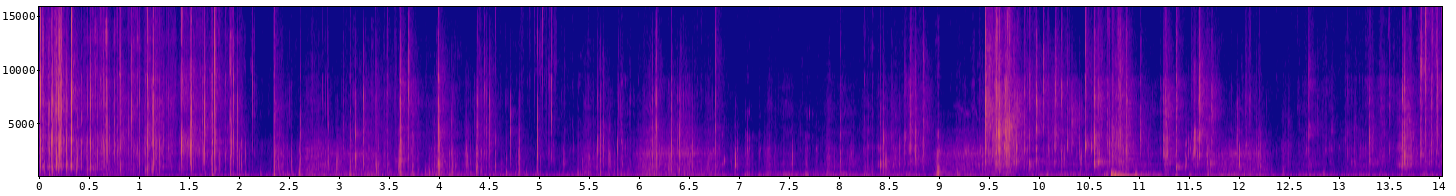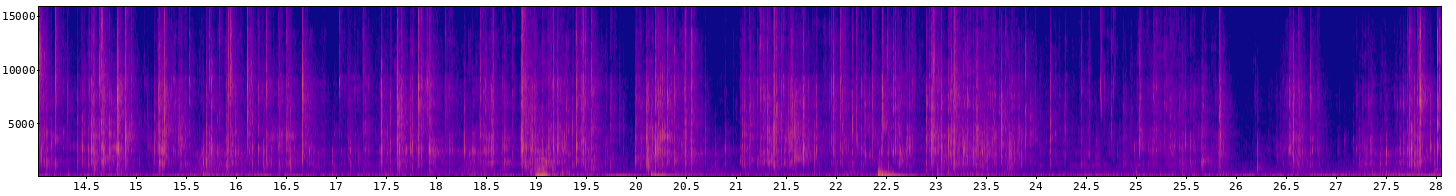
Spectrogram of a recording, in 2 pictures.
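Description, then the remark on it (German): Continuous crinkling and crackling of a chocolate bar's plastic wrapper as the bar is eaten, bright and steady for nearly half a minute, with a few sharper crunches and rustles standing out along the way. “Jetzt muss ich ein bisschen näher ans Knisterpapier ran, sonst saue ich mir hier alles ein.”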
